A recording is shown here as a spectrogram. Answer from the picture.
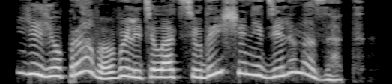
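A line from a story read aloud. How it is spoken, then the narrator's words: Purring young woman. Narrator (Russian): мурлыкнула девушка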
